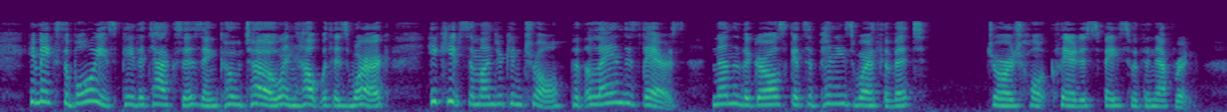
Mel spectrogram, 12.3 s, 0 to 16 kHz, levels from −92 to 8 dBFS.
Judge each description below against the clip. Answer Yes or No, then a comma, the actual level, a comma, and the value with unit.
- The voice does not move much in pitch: No, average, 3.4 semitones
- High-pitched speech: Yes, high, 245 Hz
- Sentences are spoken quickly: Yes, fast, 210 wpm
